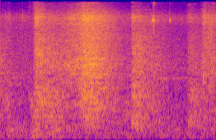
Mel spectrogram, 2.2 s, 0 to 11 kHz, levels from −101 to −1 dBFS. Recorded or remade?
recorded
